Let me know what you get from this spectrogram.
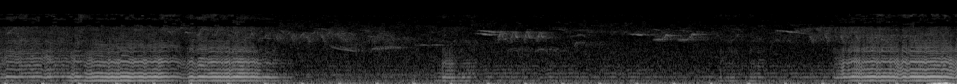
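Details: Among summer lavender, a bee's low, steady droning buzz swells close by, fades, then returns loudly.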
